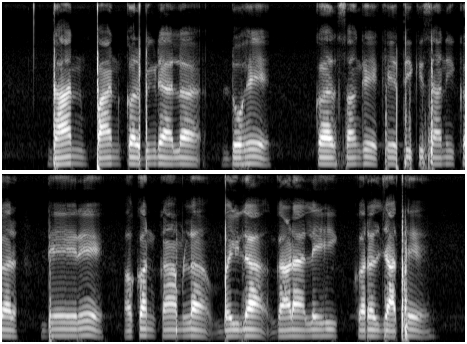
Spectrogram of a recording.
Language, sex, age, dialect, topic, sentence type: Chhattisgarhi, male, 18-24, Northern/Bhandar, agriculture, statement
